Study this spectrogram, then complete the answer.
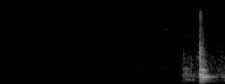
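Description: A small bird chirps softly.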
